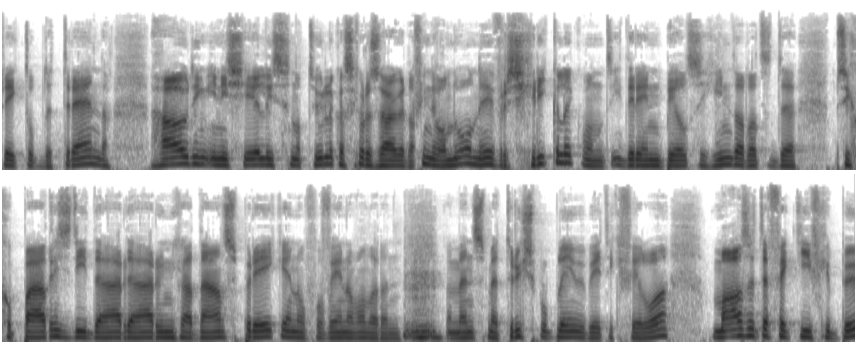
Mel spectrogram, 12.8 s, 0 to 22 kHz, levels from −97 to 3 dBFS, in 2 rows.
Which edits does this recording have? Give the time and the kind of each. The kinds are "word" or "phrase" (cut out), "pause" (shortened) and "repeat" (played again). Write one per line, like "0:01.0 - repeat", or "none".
0:01.1 - phrase
0:02.6 - word
0:03.1 - word
0:06.7 - phrase
0:07.3 - repeat
0:09.7 - word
